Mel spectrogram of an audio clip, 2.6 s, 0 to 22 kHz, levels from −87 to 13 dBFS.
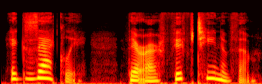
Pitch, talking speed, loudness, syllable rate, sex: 235 Hz, 135 wpm, -18 LUFS, 5.5 syllables/s, female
